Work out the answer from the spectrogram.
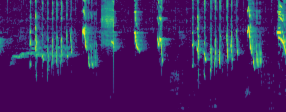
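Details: Oriental magpie-robin song, played as a lure to make another magpie-robin spread its tail: rapid bright trills and sweet rising whistles mixed with harsh chattering notes, in quick bursts with short pauses.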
